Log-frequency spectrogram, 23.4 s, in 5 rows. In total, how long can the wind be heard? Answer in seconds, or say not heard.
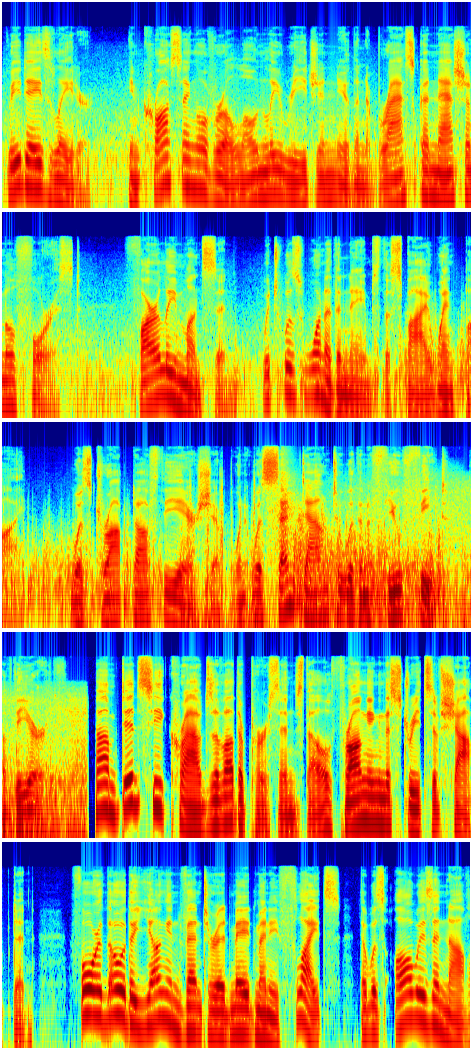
15 s.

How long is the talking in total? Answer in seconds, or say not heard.
23 s.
